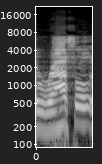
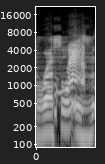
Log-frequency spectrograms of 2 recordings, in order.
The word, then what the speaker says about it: wrestle: i can't raffle the the rassel instead of wrestle is the same disease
